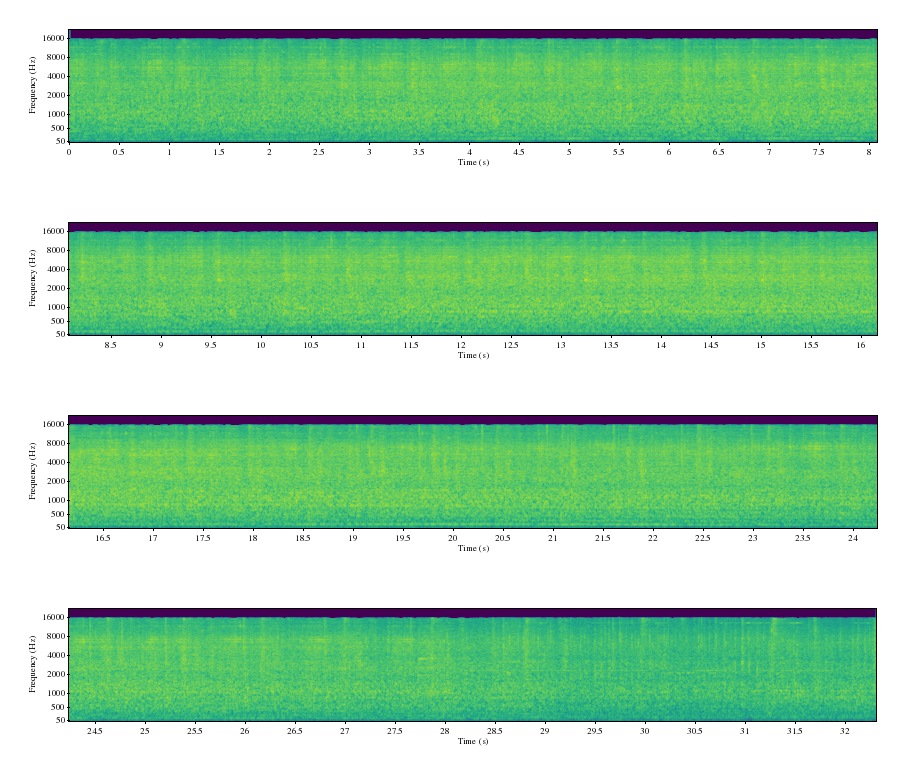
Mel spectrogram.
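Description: Industrial paper-converting machine running steadily at production speed: a dense, continuous mechanical clatter with a steady low hum that swells through the middle and eases near the end.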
